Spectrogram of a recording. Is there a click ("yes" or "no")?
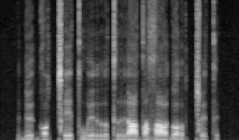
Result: yes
